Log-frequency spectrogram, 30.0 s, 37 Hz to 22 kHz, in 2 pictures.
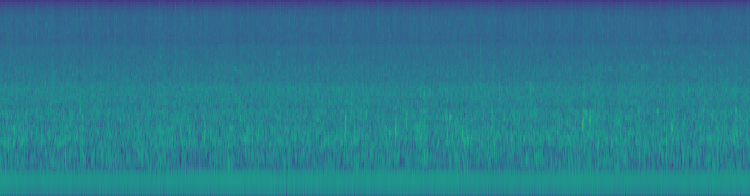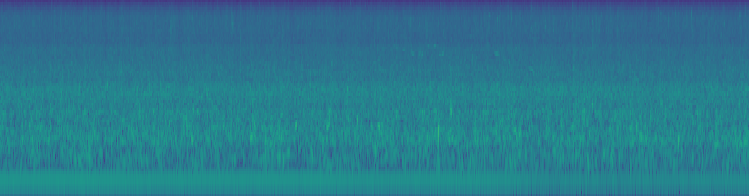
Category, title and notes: Soundscapes > Nature
20250519 12h46 Albi - Lechappee vert - Concrete cubes (near cemetery level)
Subject : Date : 2025 05/May 19 around 13h Location : Albi 81000 Tarn Occitanie France Weather : Hardware : Zoom H2n on a "gooseneck/clamp" combo for action cams. Processing : Trim and normalised.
